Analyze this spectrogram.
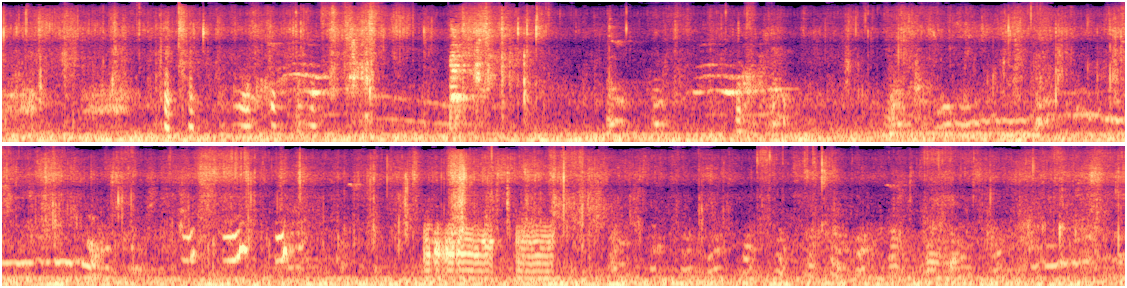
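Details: Hens and roosters in a backyard flock snacking at Thanksgiving; soft scattered clucks and a brief wavering call midway, under heavy low rumble and clicking.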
